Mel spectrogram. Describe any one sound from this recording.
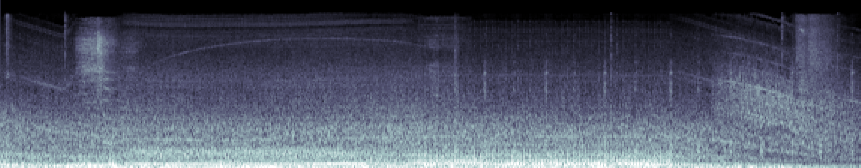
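A truck engine drones steadily, easing off near the end.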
